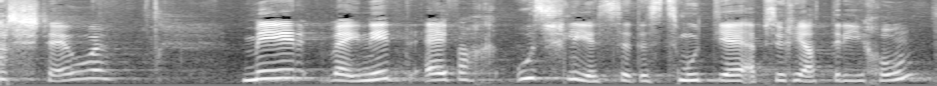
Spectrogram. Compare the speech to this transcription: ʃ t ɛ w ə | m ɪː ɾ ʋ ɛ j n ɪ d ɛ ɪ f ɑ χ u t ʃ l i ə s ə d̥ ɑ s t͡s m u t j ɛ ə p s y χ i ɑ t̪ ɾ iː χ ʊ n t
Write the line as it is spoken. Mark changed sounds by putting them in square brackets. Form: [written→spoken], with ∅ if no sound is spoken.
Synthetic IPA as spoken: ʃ t ɛ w ə | m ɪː ɾ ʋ ɛ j n ɪ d ɛ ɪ f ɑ χ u [t→s] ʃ l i ə s ə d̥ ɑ s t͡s m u t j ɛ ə p s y χ i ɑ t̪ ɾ iː χ ʊ n t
